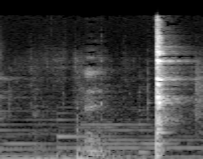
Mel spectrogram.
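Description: Glasses clink together in a toast, one bright, ringing chink standing out sharply over a low background murmur and a few softer knocks just before it.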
